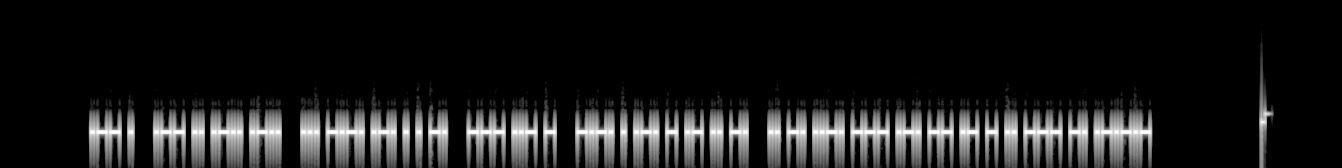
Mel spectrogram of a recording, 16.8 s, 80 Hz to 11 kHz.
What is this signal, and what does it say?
Morse code, heard as a keyed tone, about 30 wpm, 700 Hz. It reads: WE WILL SCREEN OUT CERTAIN INFORMATION.
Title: Sentences from Top 1000 Words - Review Part 6 - 30wpm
